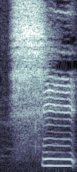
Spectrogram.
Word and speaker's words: xi: A diferença entre XI e SI é que XI, a letra I, mantém a pronúncia de I. Então é XI. Ele tem um pouco de chiado também, né? Como se fosse SHI ou CHI pronunciando em português, tá? É XI, tá? E SI já é sem chiado e a letra I é mais fechada, tá?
